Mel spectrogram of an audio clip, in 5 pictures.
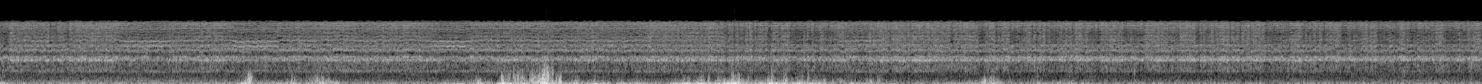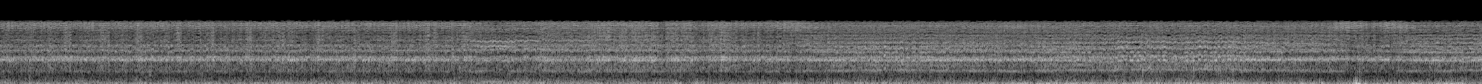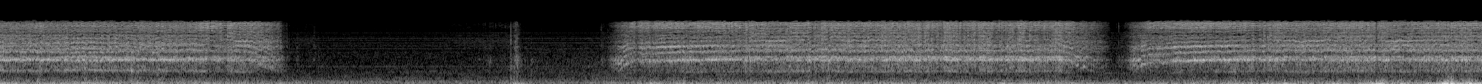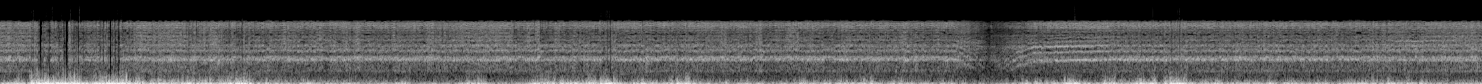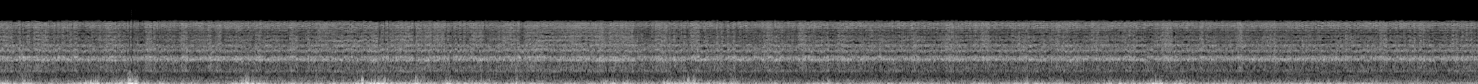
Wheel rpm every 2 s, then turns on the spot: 160, 160, 160, 160, 160, 160, 160, 160, 160, 160, 160, 160, 160, 160, 160, 160, 20, 30, 150, 160, 100, 160, 160, 160, 160, 160, 150, 130, 160, 160, 160, 160, 160, 160, 160, 160, 160.
32-34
